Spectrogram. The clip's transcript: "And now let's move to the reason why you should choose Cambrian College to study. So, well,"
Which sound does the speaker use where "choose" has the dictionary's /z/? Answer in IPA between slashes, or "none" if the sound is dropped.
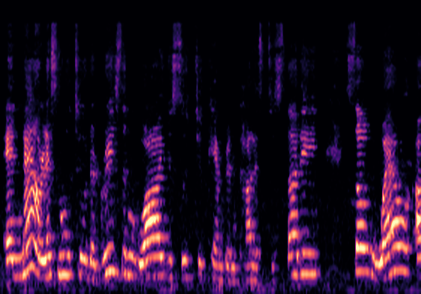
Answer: none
